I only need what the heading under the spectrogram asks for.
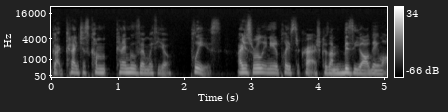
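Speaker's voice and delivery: earnest, pleading, begging tone. Retelling begging a grandma to let them move in: retelling own begging. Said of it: "I finally begged my grandma".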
